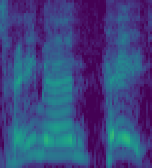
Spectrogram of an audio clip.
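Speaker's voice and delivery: high, loud call to wake a driver; cop calling out. Retold or imitated. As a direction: shout him awake through the glass. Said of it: "he was rapping that fucking window hard".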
